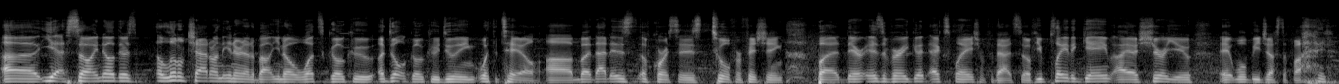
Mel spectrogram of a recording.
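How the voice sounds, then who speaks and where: A man's voice: medium pitch, fairly bright tone, a little hiss or hum. A man presenting a game in an interview, rattling off points with many fillers. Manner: quick, filler-laden explanations. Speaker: game developer spokesperson and interpreter. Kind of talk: explaining game features in an interview.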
